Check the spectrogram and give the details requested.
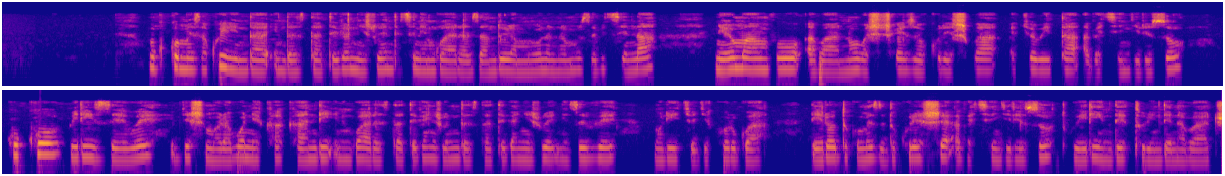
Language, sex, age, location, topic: Kinyarwanda, female, 18-24, Kigali, health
